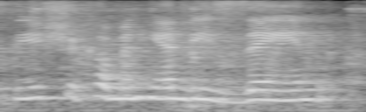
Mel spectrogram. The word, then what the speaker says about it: Zane: These should come in handy, Zane. Pronunciation rhymes with rain.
